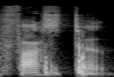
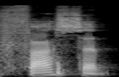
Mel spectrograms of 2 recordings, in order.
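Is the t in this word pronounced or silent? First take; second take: pronounced; silent. First: The t sound is pronounced. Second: The t sound is silent. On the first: The speaker calls it wrong. "不读fasten" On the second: The speaker calls it right. "它的发音读fasten"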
